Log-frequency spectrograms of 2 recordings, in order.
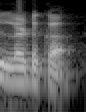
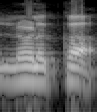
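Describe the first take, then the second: First: The middle consonant is a plain retroflex stop. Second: The middle consonant is a retroflex flap. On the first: "जहां पर बिंदी ना लगा तो क्या हो जाए" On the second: "अगर इस बिंदी ल- लगा दें तो क्या हो जाए"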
